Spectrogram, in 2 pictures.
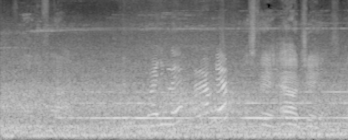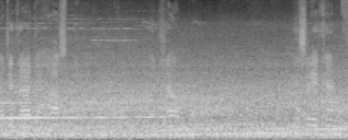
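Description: A man talking over constant road traffic noise. A steady hum comes in about a second in and stops about eight seconds in.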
